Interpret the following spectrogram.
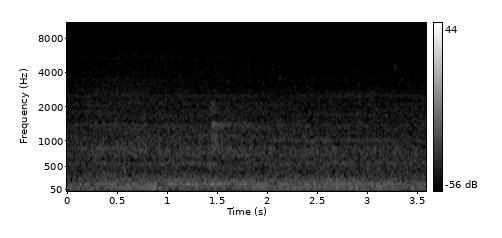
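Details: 2021 Ford Bronco 2.7 at a complete stop with the engine still running: a low, smooth, even rumble with no stumbles or knocks. This is a normal idle.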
